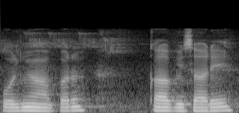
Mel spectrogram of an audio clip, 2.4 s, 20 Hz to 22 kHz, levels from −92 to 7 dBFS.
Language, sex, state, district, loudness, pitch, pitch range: Hindi, male, Uttar Pradesh, Shamli, -18 LUFS, 120 Hz, 115-120 Hz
